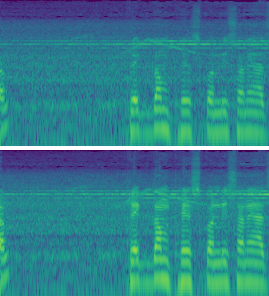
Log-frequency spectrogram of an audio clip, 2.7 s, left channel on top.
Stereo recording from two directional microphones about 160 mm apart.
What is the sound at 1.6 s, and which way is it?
Speech, centre (ahead or behind).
